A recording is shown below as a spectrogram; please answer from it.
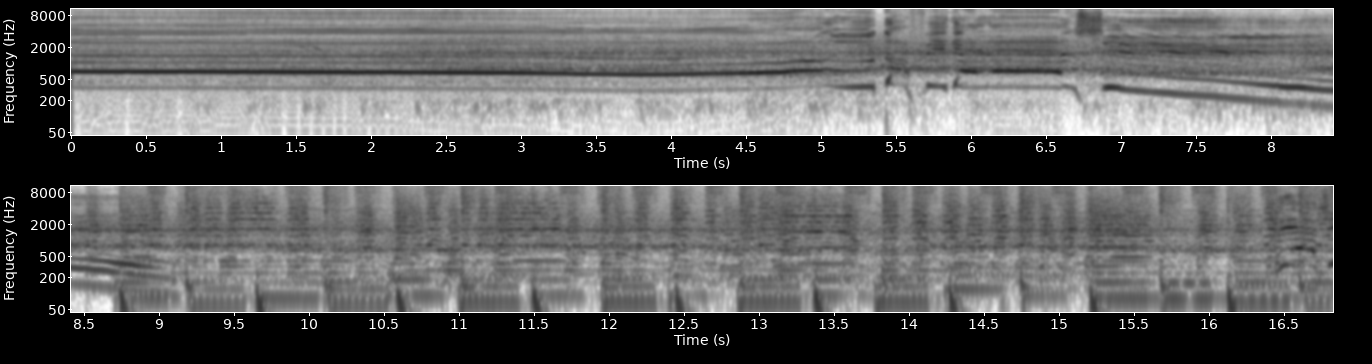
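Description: A TV football commentator's long drawn-out goal cry, held on one note for about five seconds, then a falling glide. Music with a steady beat starts about nine seconds in.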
